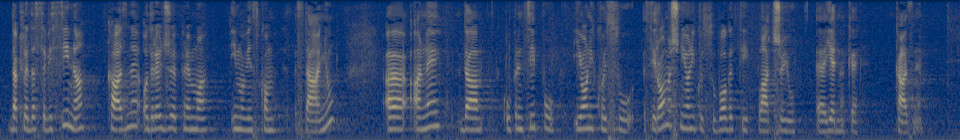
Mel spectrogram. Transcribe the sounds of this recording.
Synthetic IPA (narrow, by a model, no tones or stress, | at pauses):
d̪akle̞d̪ase̞ʋisina | kazne̞ʔo̞d̪ɾe̞d͡ʑuje̞pɾe̞ma | imo̞ʋinsko̞m | st̪aːɲu | a̰ne̞d̪aupɾint̪siːpu | io̞niko̞jisusiɾo̞maʃniio̞niko̞jisubo̞ɡat̪iplˠaːt͡ʃajuje̞d̪nake̞ | kaznḛ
